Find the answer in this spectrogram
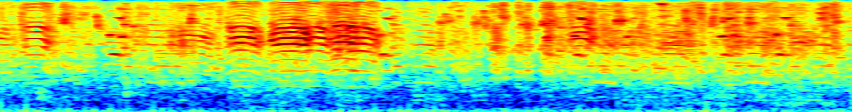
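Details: Zebra finches giving a dense chorus of nasal, buzzy calls with stacked overtones, many notes overlapping in quick succession, loudest near the middle and continuing steadily to the end.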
